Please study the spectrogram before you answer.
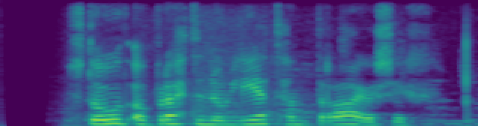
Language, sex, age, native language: Icelandic, female, 14, Icelandic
